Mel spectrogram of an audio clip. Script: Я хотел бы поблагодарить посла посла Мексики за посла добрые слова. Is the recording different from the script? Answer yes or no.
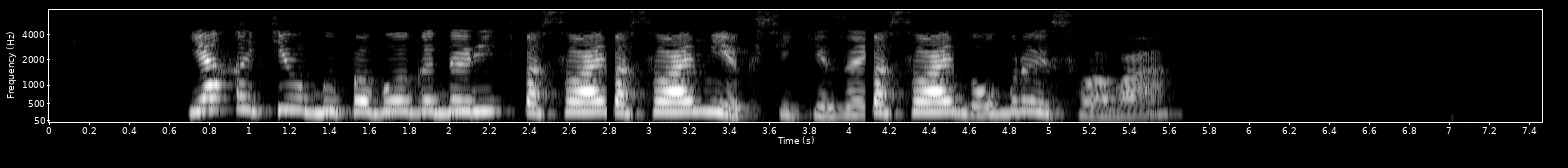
no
